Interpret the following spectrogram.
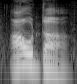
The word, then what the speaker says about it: Ul'dah: How would you pronounce? Again? Ul'dah.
